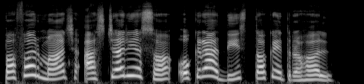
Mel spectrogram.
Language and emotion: Maithili, neutral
